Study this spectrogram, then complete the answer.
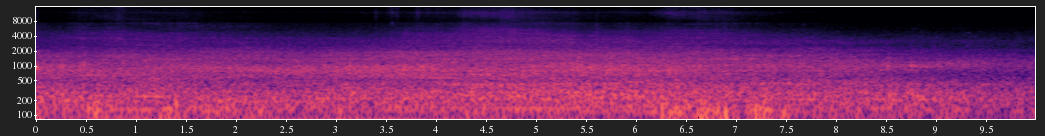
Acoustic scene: residential area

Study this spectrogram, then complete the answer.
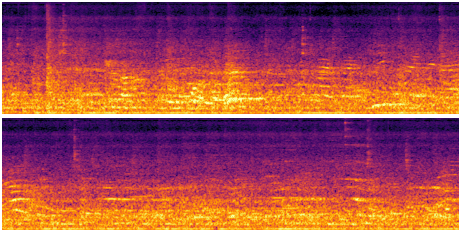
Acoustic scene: restaurant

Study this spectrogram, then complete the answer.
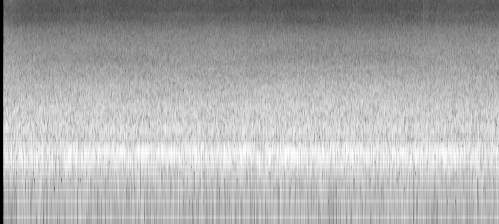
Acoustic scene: subway station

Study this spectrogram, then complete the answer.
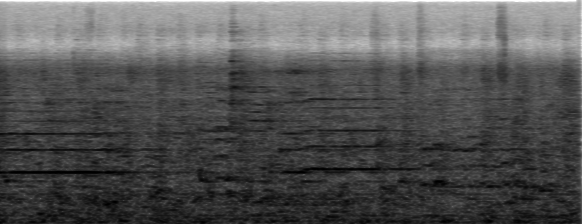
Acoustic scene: crowded indoor space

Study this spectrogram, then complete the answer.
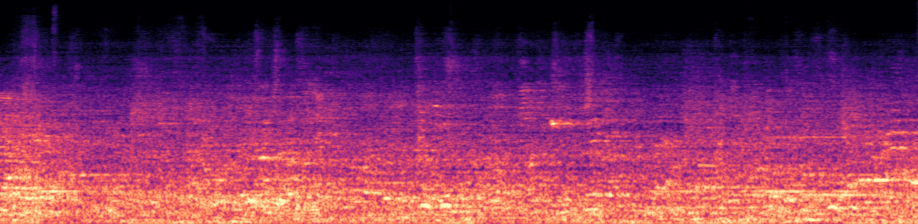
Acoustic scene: crowded indoor space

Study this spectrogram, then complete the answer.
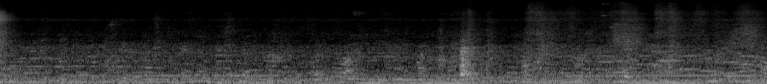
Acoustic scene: cafe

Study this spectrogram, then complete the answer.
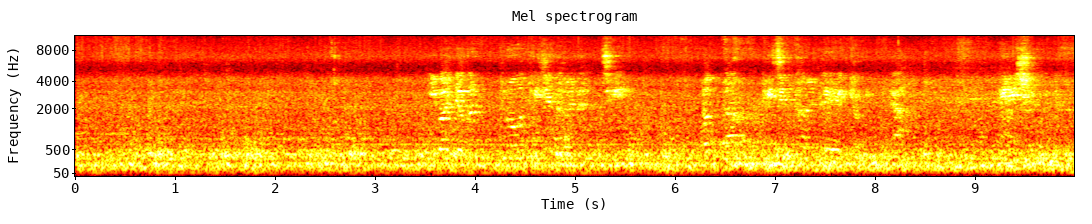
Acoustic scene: subway train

